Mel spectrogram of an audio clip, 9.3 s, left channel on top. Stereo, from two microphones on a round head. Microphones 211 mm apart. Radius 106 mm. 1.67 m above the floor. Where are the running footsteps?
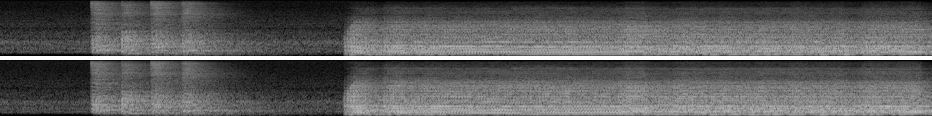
Centre (ahead or behind), 4.5 m; by 2.0 s 5° left (ahead or behind), 5.5 m.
